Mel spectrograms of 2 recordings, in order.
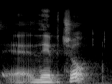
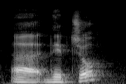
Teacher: And it's a low vowel word, so, e, o, and then it's got the b and the cha. In the middle is some kind of reduced vowel that sometimes doesn't even surface, to be honest, but sometimes surfaces as schwa.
